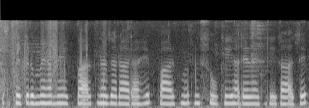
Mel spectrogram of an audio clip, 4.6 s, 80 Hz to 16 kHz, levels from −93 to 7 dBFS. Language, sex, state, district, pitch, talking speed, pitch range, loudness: Hindi, female, Madhya Pradesh, Bhopal, 245 Hz, 230 wpm, 235-250 Hz, -16 LUFS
